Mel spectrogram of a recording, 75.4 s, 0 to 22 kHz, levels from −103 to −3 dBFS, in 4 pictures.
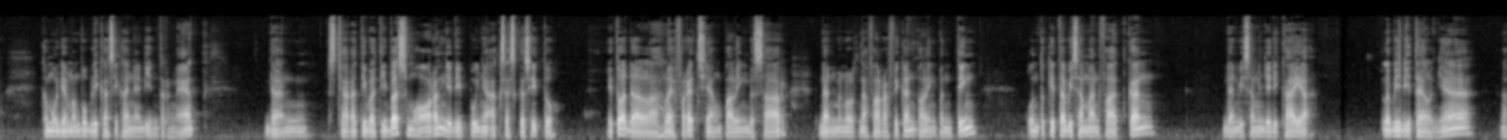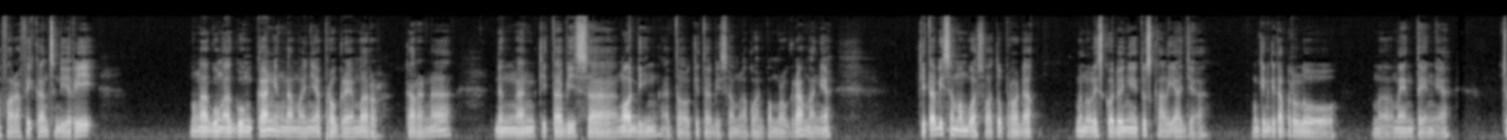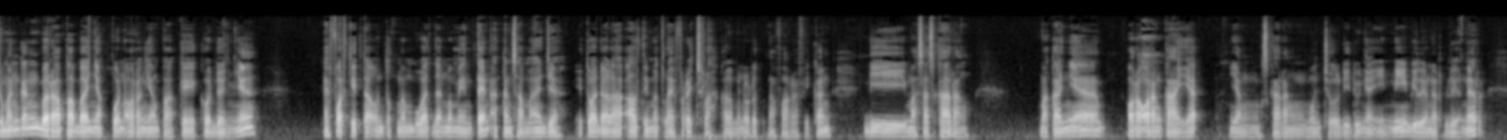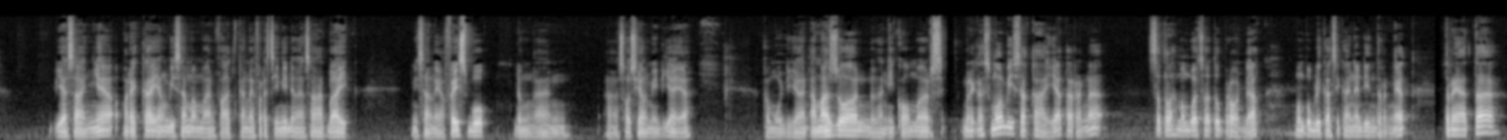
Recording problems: none

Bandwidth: 14.5 kHz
